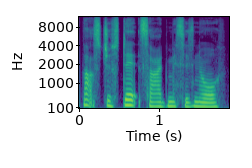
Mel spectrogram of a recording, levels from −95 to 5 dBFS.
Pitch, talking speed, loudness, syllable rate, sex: 160 Hz, 190 wpm, -19 LUFS, 4.0 syllables/s, female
